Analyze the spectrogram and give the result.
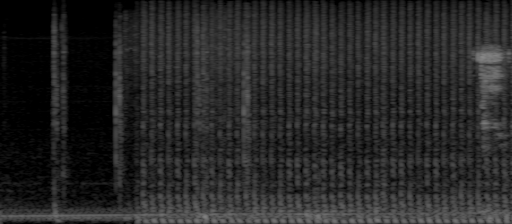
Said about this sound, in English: I have no idea what they're shooting at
